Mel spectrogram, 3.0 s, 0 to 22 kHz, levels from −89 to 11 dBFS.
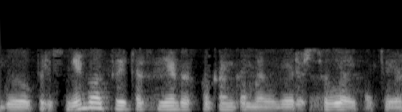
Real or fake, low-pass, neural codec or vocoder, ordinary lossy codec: fake; 3.6 kHz; codec, 16 kHz, 6 kbps, DAC; AAC, 24 kbps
